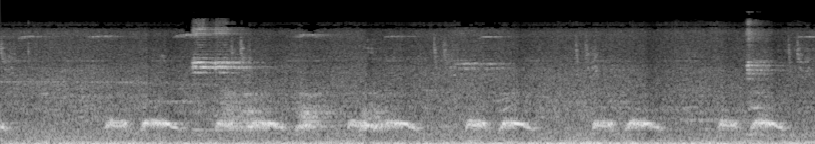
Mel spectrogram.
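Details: Spotted dove trapping lure: a rapid chain of soft double coos, short then falling, with scattered high chirps from other birds and steady low background noise.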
